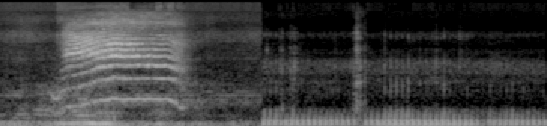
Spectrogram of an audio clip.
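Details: Kittens meowing at the door while the mother cat gives birth; one long, bright arched meow, followed by a low rhythmic purr-like rumble.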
